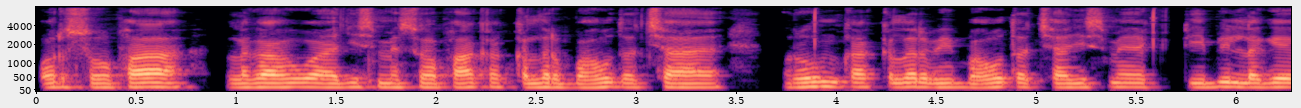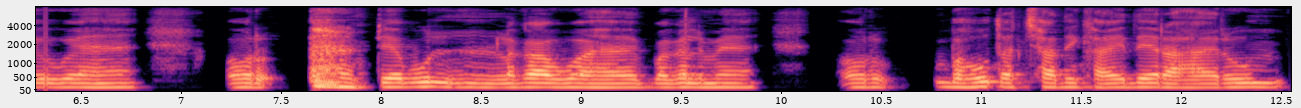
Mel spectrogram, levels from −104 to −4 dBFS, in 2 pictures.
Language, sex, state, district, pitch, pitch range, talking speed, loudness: Hindi, male, Bihar, Bhagalpur, 145 Hz, 145-150 Hz, 195 wpm, -22 LUFS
